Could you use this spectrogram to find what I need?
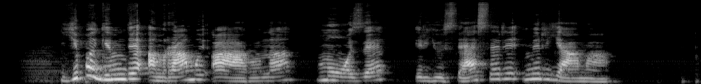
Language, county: Lithuanian, Panevėžys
